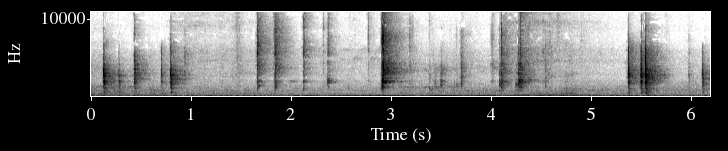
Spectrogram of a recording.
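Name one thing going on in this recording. Metal sockets clink and rattle on a metal rail.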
